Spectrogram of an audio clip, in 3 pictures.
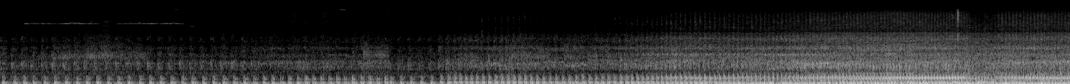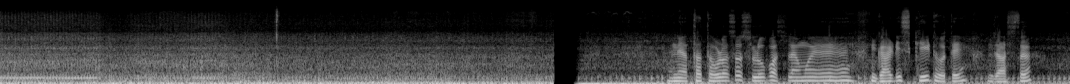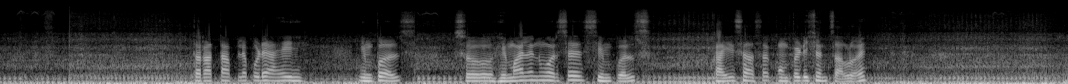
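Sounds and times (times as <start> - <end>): motorcycle engine thumping: 0.0 - 7.7.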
